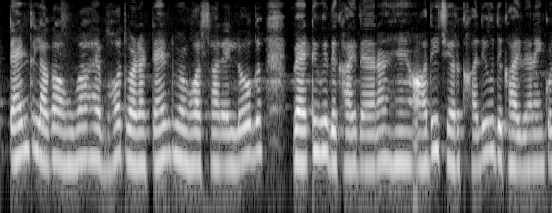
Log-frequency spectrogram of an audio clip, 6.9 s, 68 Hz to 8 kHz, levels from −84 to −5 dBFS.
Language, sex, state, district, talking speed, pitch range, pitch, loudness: Hindi, female, Uttar Pradesh, Ghazipur, 235 wpm, 205-235 Hz, 215 Hz, -19 LUFS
